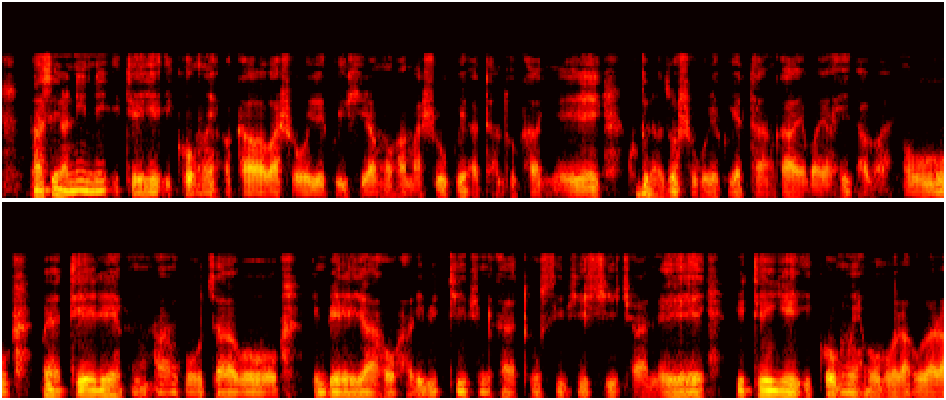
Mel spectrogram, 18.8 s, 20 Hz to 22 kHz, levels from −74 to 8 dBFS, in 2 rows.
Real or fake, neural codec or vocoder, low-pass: fake; codec, 16 kHz, 4 kbps, FunCodec, trained on Chinese and English, 50 frames a second; 7.2 kHz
